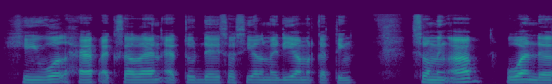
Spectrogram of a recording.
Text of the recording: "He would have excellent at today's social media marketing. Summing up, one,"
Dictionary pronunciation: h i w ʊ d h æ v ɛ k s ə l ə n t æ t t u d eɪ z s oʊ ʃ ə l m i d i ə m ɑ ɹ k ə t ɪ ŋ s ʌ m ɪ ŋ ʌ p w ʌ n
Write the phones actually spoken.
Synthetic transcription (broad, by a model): h i w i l h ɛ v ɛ k s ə l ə n ɛ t t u d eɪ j s oʊ s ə l m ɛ d i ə m ɑ ɹ k ə t ɪ ŋ s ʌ m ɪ ŋ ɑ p w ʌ n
